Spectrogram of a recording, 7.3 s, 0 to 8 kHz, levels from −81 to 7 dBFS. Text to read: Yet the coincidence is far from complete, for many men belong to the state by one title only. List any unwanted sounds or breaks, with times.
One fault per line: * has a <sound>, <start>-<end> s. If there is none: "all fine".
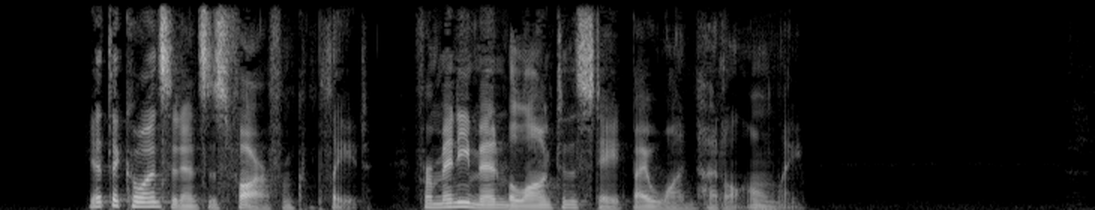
all fine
